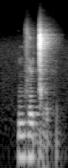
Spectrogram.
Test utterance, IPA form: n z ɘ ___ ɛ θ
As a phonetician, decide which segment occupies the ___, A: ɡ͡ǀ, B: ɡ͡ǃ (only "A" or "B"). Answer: A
